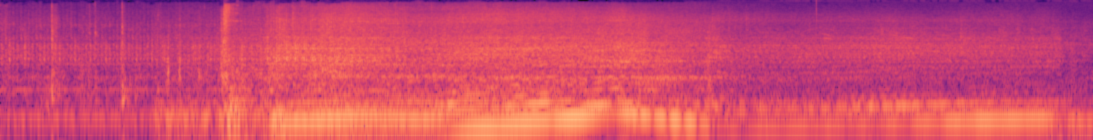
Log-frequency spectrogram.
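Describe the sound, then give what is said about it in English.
A pickup truck speeds down the road, its engine roaring loudly. The engine pitch swells and shifts as the truck accelerates past, then settles into a steady drone. “The truck speeds down the road.”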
